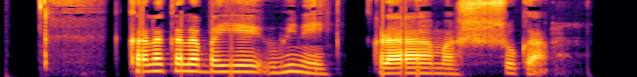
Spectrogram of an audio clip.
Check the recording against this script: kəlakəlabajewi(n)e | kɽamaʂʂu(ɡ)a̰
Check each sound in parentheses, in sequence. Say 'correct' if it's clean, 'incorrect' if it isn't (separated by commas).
correct, incorrect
